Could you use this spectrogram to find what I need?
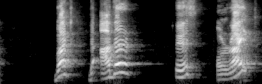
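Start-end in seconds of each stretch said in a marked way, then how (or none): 3.2-3.7 louder, rising tone on "right". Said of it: "It should be rising tone".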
